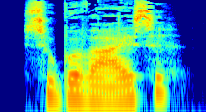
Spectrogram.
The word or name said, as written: superviser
